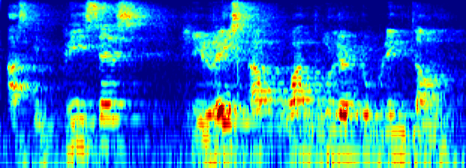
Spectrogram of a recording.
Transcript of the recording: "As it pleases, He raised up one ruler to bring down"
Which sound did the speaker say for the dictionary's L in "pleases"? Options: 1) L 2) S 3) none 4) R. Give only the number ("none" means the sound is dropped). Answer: 3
